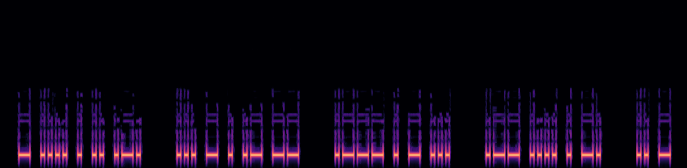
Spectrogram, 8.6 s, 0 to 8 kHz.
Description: Morse code, heard as a keyed tone, about 27 wpm, 650 Hz. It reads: THEIR STEAM JETS WHEN IT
